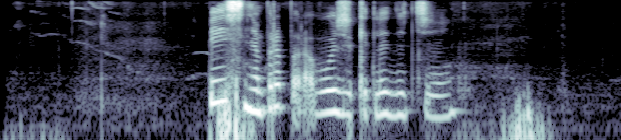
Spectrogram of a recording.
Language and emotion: Russian, sad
